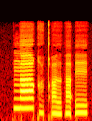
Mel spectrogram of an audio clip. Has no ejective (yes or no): no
